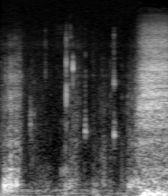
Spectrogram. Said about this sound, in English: So if you hear us munching, we're eating.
